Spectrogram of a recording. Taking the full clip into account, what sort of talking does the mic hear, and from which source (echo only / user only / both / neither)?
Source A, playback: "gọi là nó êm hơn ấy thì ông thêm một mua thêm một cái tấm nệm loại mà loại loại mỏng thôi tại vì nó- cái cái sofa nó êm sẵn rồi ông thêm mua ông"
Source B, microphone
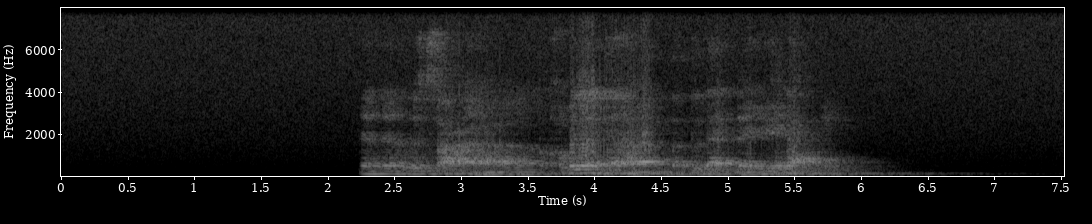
user only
